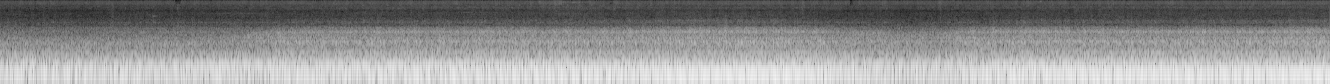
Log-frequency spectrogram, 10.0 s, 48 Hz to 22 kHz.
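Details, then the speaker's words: 1995 Chevy 3/4-ton 6.5 turbo diesel with rebuilt DB2 DB2831-4911 injection pump, warming up on road around 1500 rpm: low drone swelling and sagging in slow waves, engine surging, better after set-screw adjustment, cause not yet found. "Hear how unstable it is? So before I adjusted that set screw, that was way worse."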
